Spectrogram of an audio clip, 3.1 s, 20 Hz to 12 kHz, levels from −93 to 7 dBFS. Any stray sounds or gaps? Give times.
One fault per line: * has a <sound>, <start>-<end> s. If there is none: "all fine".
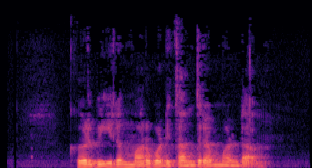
all fine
